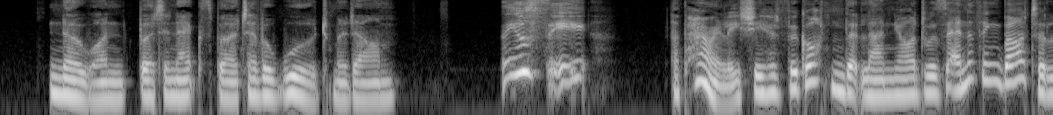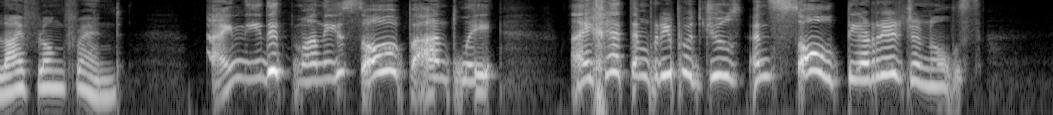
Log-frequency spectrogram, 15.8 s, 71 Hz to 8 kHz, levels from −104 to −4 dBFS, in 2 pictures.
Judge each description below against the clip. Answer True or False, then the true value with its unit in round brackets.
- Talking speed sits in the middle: False (125 wpm)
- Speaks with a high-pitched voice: True (260 Hz)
